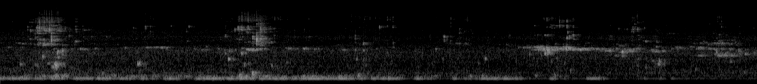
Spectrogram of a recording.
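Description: Muddy floodwater rushing across a dirt road: a steady wash of running water with small splashes and gurgles, over a faint steady hum.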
